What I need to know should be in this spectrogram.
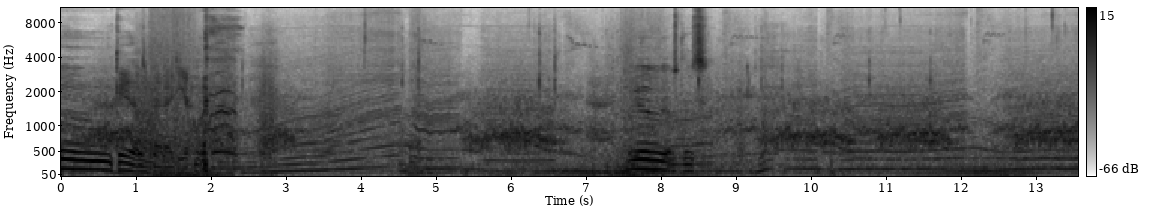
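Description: Tyres screech as a car drifts around corners.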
